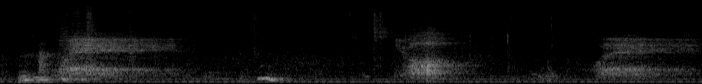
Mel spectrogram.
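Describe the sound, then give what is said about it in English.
Slow, deliberate breaths drawn in and pushed out, three airy, hissing passes spaced a couple of seconds apart over a faint steady hum, with no talking. “It's breathing.”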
